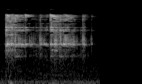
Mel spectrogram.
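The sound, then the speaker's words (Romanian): Sleigh bells jingle in a bright, shimmering burst for about a second, shaken in three quick pulses before cutting off into silence, a cue in a Christmas message from Santa to say a child's name for the nice list. “Spune numele copilului după ce auzi clopoței săniei.”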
